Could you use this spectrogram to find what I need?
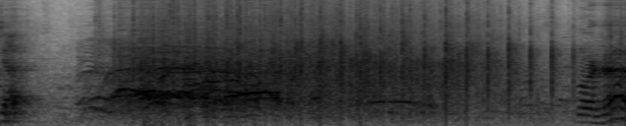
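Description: An audience cheers and screams loudly.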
